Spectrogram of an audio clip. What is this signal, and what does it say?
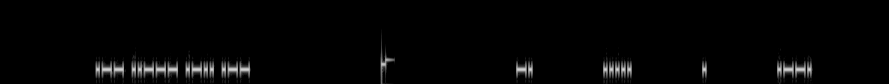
Morse code, heard as a keyed tone, about 42 wpm, spaced as for 17 wpm, 700 Hz. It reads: W2LW N5EP
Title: USA Call Signs - 4 Characters - 8x Character Spacing - 40wpm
